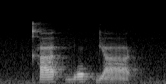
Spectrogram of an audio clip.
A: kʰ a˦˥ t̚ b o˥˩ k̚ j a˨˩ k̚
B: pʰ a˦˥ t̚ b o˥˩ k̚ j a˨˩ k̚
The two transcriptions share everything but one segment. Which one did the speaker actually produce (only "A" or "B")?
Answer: A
